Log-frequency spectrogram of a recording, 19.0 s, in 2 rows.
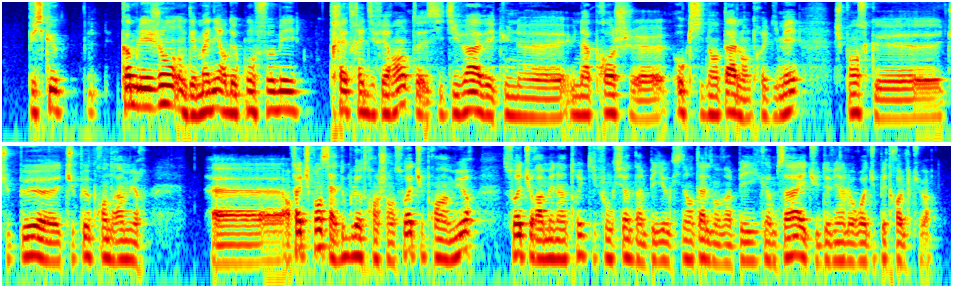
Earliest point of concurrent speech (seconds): none

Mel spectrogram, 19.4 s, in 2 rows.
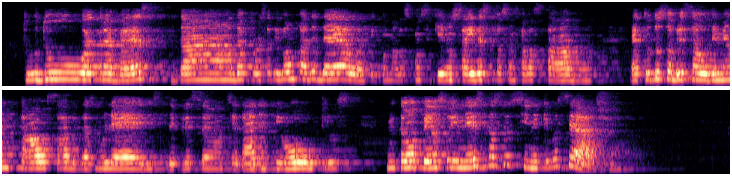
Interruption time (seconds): none

